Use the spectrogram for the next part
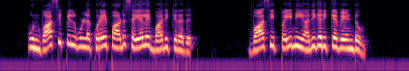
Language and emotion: Tamil, angry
